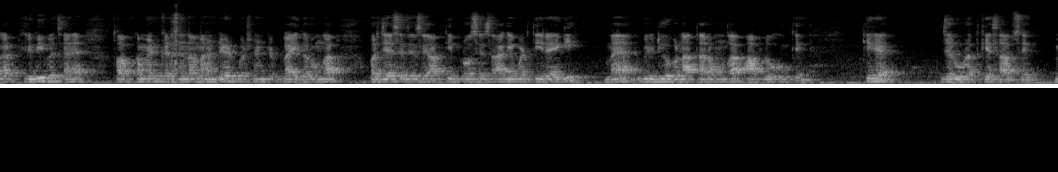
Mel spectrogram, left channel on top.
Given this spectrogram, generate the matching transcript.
फिर भी बचा है तो आप कमेंट कर देना, मैं 100% रिप्लाई करूंगा। और जैसे जैसे आपकी प्रोसेस आगे बढ़ती रहेगी मैं वीडियो बनाता रहूंगा आप लोगों के, ठीक है, जरूरत के हिसाब से।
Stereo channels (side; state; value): right; silent; digital silence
